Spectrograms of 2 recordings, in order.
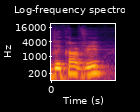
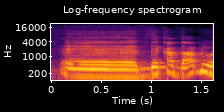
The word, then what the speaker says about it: DKW: em que a DKW também chamada de dkv foi dkv essa que por que que é dkv porque w se pronuncia V em Alemão então por isso que se falava dkv mas sempre foi DKW tá bom DKW essa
